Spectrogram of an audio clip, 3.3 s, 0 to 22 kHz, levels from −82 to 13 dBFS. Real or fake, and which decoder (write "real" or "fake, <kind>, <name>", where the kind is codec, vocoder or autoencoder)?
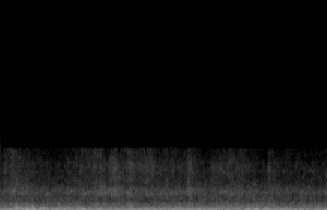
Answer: fake, codec, HILCodec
